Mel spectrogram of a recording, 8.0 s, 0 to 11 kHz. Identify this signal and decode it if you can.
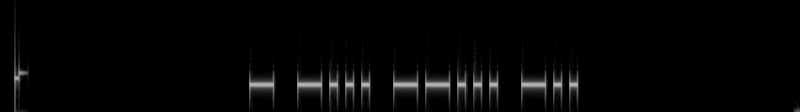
Morse code, heard as a keyed tone, about 15 wpm, 700 Hz. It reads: TB7D
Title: DXCC-100 Call Signs - 4 Characters - 15wpm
